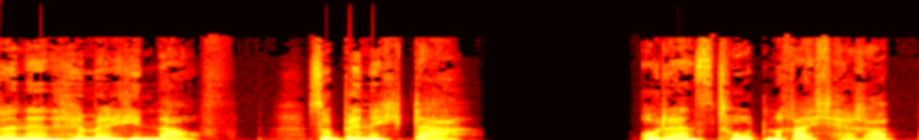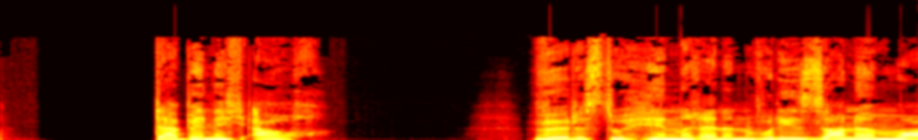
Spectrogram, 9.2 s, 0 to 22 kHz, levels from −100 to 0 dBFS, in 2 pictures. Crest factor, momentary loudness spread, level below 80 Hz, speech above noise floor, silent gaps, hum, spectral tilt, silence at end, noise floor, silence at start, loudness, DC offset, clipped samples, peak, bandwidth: 12 dB; 12 LU; -46 dBFS; over 79 dB; 2.82-2.89 s, 4.93-4.97 s, 5.15-5.19 s; none; -5 dB/octave; 0 s; under -90 dBFS; 0 s; -12 LUFS; under 0.1%; under 0.1%; 0 dBFS; 16.5 kHz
